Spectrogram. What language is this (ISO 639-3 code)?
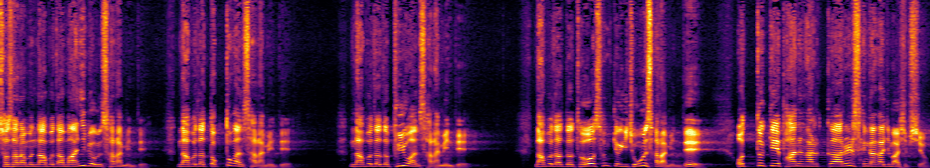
kor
